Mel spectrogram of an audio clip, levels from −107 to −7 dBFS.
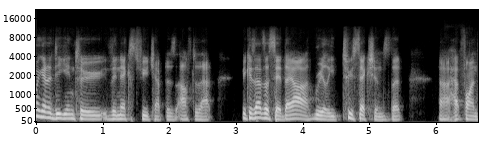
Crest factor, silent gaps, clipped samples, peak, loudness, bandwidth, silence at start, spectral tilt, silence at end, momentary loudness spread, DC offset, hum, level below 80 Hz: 18 dB; none; under 0.1%; -12 dBFS; -31 LUFS; 10.5 kHz; 0 s; -6.5 dB/octave; 0 s; 10 LU; under 0.1%; none; -64 dBFS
